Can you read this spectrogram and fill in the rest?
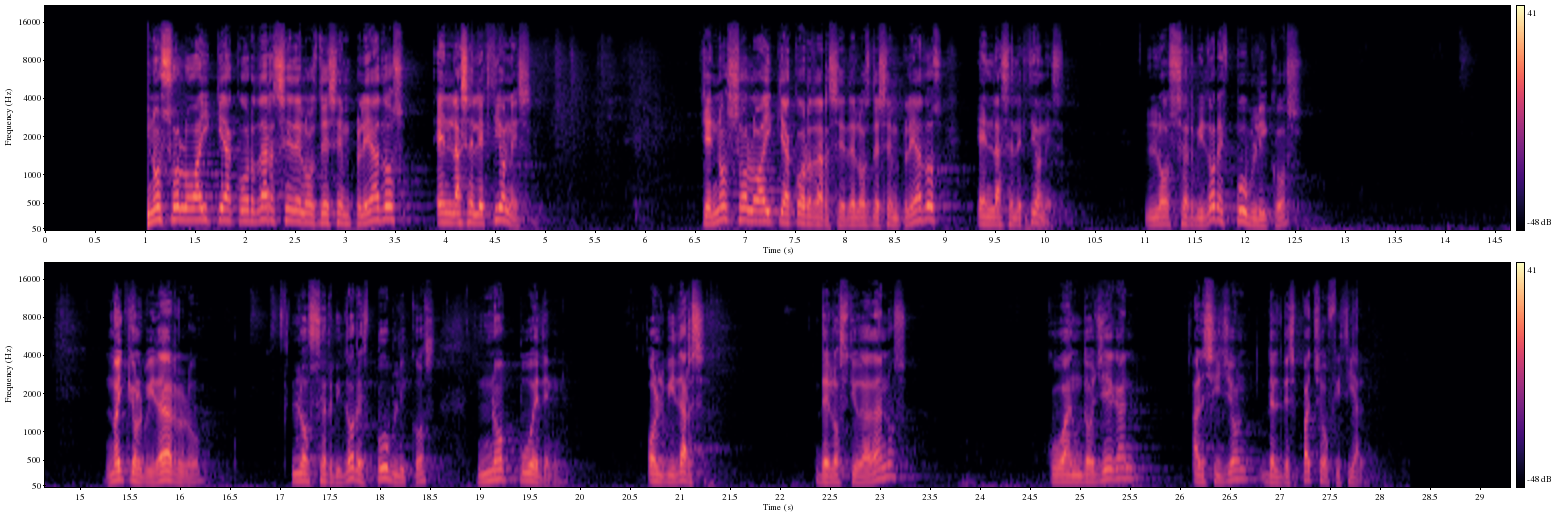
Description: Alcaldes socialistas de las cinco provincias de Castilla-La Mancha comparecieron en rueda de prensa para informar sobre diferentes iniciativas políticas que se llevarán a cabo en los ayuntamientos de nuestra comunidad autónoma
Ha ejercido de portavoz Santiago García-Aranda, alcalde del municipio toledano de Villacañas.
